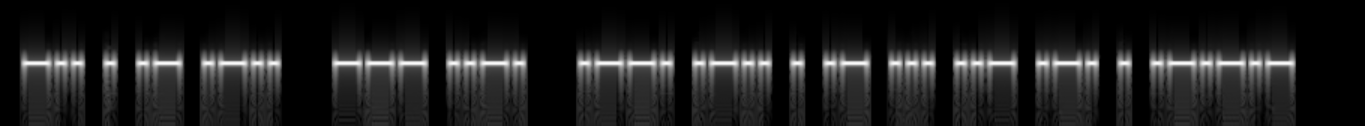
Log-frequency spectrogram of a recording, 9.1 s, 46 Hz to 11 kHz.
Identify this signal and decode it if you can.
Morse code, heard as a keyed tone, about 22 wpm, 700 Hz. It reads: DEAL OF PLEASURE.
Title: Sentences from Top 1600 Words 22wpm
